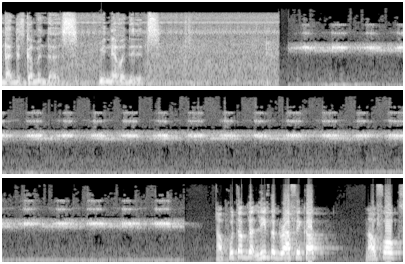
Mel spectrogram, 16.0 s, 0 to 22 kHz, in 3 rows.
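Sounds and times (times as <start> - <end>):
cricket chirping: 2.2 - 13.2.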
